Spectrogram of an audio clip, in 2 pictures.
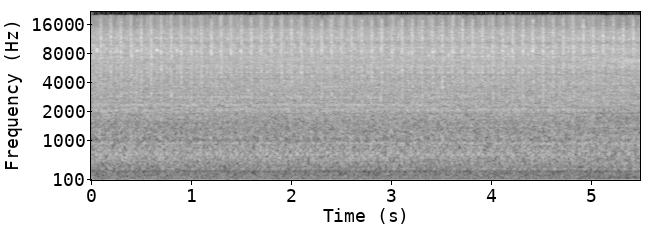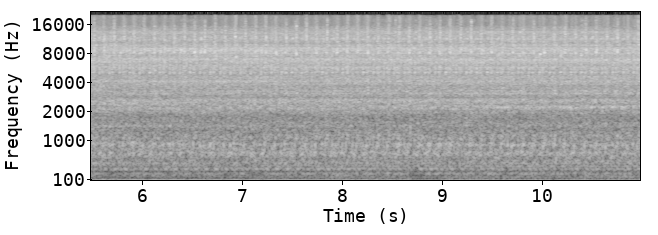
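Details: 2009 Cadillac Escalade 6.2 V8 running with valve cover off to test: steady idle with fast light ticking; one rocker seen getting no oil, owner suspects the oil pickup. Not confirmed.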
